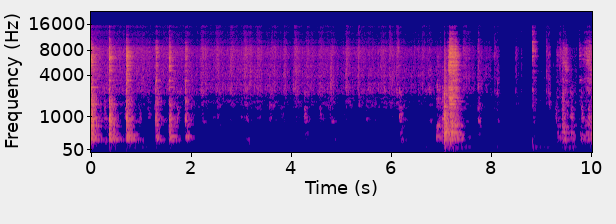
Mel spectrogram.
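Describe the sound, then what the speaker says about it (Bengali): Dried shutki fish frying in a little oil, stirred in the pan: a string of sharp scraping strokes and clatter over a soft sizzle at first, a quieter crackle after that, then more stirring and bumps near the end. "সুটকি আমার প্রায় ভাজা হয়ে গেছে"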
